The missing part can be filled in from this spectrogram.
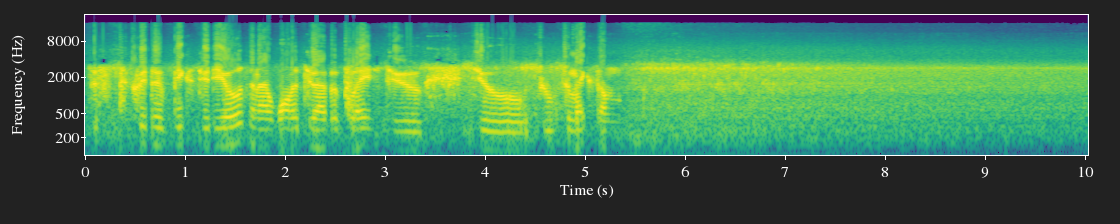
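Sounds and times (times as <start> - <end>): telephone line hiss: 0.0 - 9.2.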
